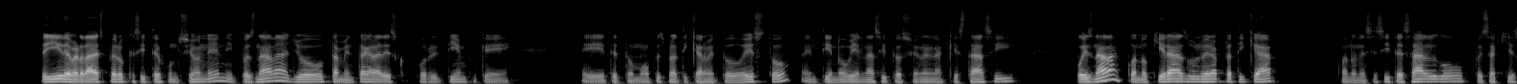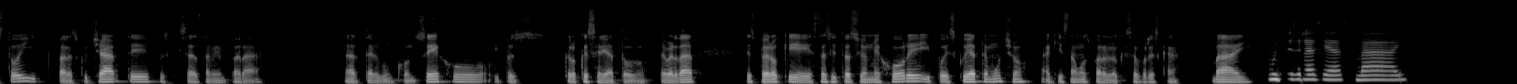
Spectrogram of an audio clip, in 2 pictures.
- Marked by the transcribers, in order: none
- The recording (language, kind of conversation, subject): Spanish, advice, ¿Cómo puedo dejar de repetir patrones de comportamiento dañinos en mi vida?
